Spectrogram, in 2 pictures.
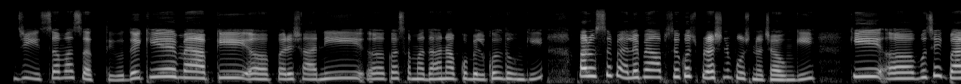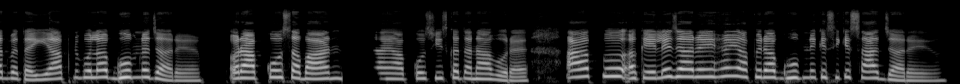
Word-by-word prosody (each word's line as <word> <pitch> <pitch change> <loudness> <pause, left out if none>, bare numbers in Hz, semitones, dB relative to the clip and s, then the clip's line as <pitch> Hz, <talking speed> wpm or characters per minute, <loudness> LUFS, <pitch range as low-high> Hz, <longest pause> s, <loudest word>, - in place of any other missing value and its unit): जी, 265 -1 -7
समझ 300 +5 -5
सकती 230 -6 -6
हूँ। 200 +1 -8
देखिए, 345 - +1
मैं 315 -2 0
आपकी 305 0 +2
अ, 250 -1 0
परेशानी 250 +4 -3
अ, 260 +1 -5
का 280 - -4
समाधान 255 -1 -3
आपको 265 0 -2
बिल्कुल 245 +3 -2
दूँगी, 250 +1 -5 0.4
पर 380 0 +7
उससे 385 +2 0
पहले 320 -6 0
मैं 340 - +1
आपसे 335 +1 -2
कुछ 380 +1 -1
प्रश्न 305 +3 +2
पूछना 260 -7 -3
चाहूँगी 215 +5 -2 0.4
कि 365 -1 +4
अ, 275 -1 0
मुझे 325 +7 -3
एक 395 - -5
बात 295 -1 +3
बताइए, 230 -5 -1
आपने 275 +5 0
बोला 320 +1 +3
आप 335 - +2
घूमने 325 +3 +3
जा 260 -9 0
रहे 180 -1 -6
हैं 175 0 -8 0.3
और 285 - +3
आपको 295 +3 +5
सामान 275 -3 +2
चाहे, 260 0 -8
आपको 255 +2 -3
उस 275 - -6
चीज़ 285 -1 -5
का 310 - 0
तनाव 255 -4 -1
हो 195 - -2
रहा 175 -1 -4
है। 175 +1 -5 0.4
आप 370 +3 +3 0.2
अकेले 290 +4 +2
जा 360 0 +5
रहे 350 0 +3
हैं 375 +3 0
या 375 -3 +3
फिर 335 -1 +1
आप 325 -2 +3
घूमने 310 +2 -1
किसी 320 -1 -4
के 335 - -2
साथ 295 -2 +1
जा 195 -3 0
रहे 175 -1 -7
हो? 175 +1 -13
285 Hz, 200 wpm, -24 LUFS, 250-325 Hz, 0.4 s, पर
